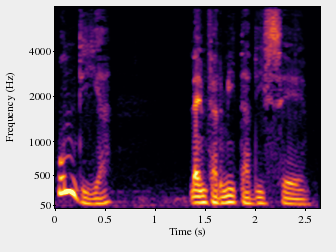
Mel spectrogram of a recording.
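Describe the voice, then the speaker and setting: A man's voice: low voice, wildly swooping pitch, measured pace, breathy edge. A man expressively narrating a scripted children's story.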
